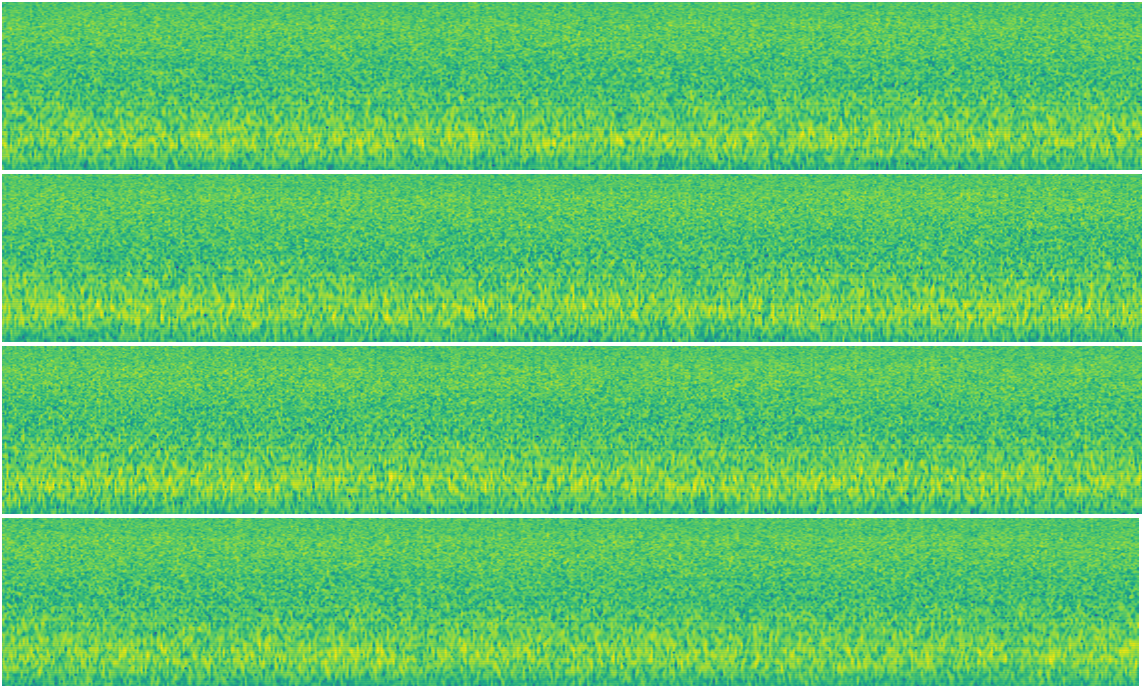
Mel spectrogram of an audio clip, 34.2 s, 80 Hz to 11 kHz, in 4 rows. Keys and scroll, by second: 2.3 Delete, 4.6 ctrl+z.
